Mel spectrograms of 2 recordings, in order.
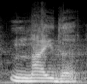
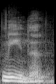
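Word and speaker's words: neither: ये नीदर भी होता है, नाइदर भी कहलाता है, तो आप इसे नीदर और नाइदर दोनों प्रोनाउंस कर सकते हैं। ये एक्सेंट, ये जो प्रोनाउंसिएशन है इंडिया में एक्सेप्टेड है नाइदर, लेकिन इसका सही उच्चारण है नीदर।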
